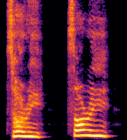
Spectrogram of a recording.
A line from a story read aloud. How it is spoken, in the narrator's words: she cried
